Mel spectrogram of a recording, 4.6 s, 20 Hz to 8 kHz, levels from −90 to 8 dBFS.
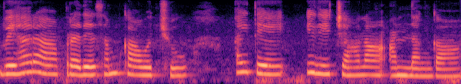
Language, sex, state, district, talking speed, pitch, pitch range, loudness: Telugu, female, Andhra Pradesh, Krishna, 90 wpm, 260 Hz, 245-280 Hz, -15 LUFS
